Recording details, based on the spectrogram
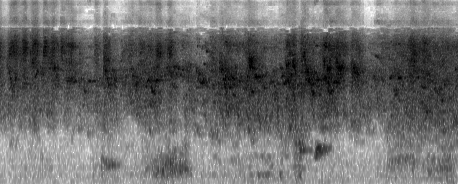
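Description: English budgerigars chatter nonstop in a dense, high, scratchy mix of warbles, squawks and chirps from many birds at once.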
